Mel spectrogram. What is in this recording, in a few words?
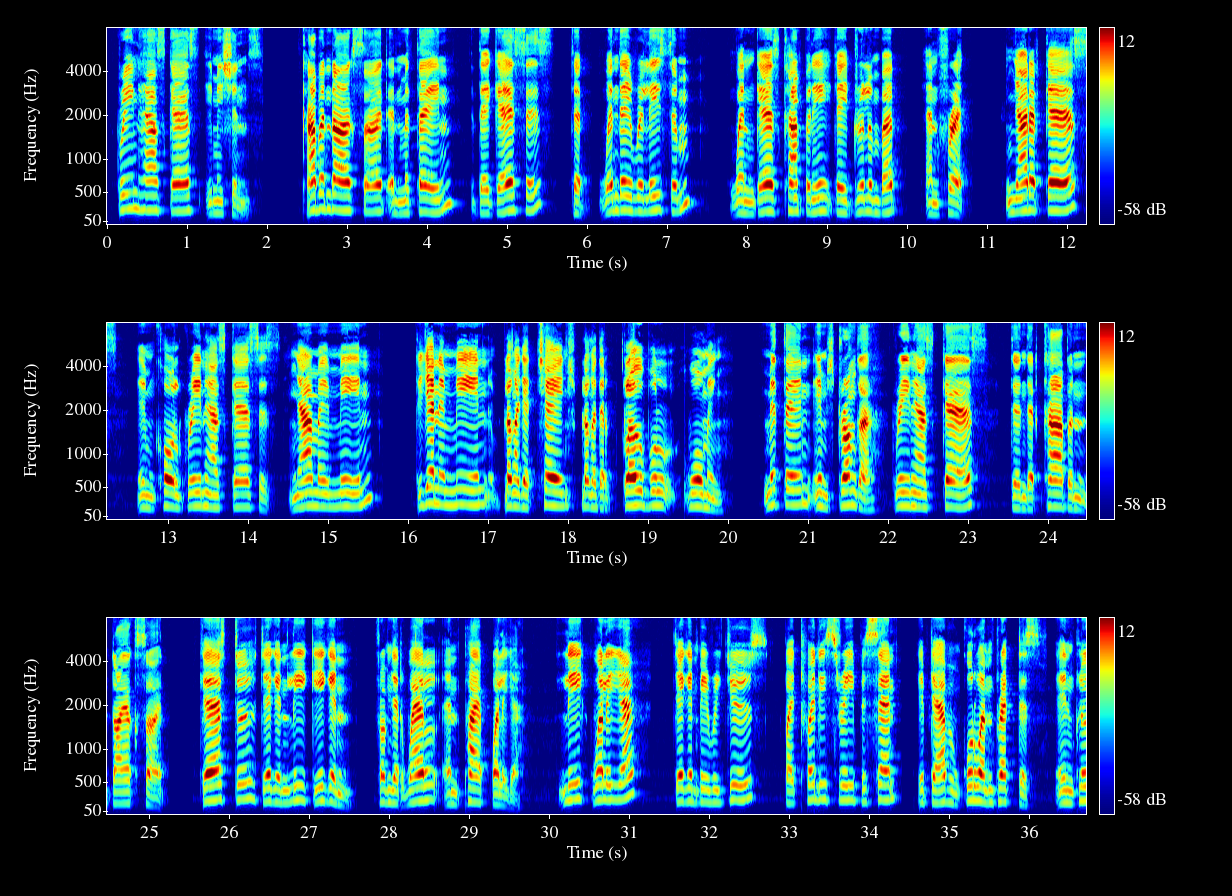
Ngarinyman; GREENHOUSE GAS EMISSIONS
